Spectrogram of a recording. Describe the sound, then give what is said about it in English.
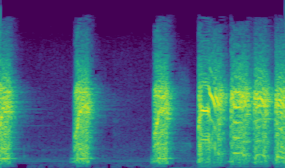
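Loud duck-call quacks: three single honks spaced about a second apart, then a quick run of four, the notes deliberately pushed too hard so they turn thin and squeaky, demonstrating a mistake judges penalize in duck-calling contests. “if you hit that too hard and you squeak it, the judge is going to knock off”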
